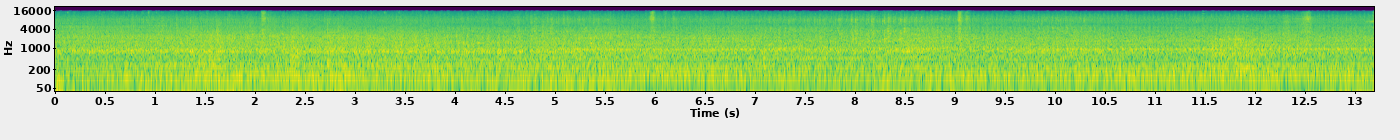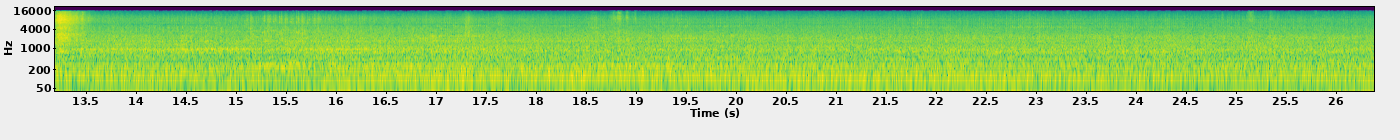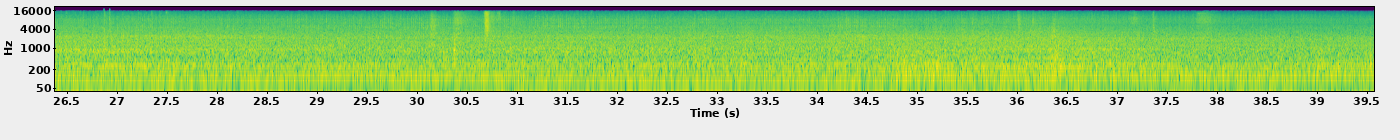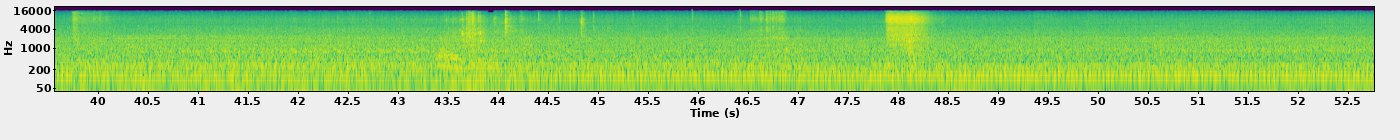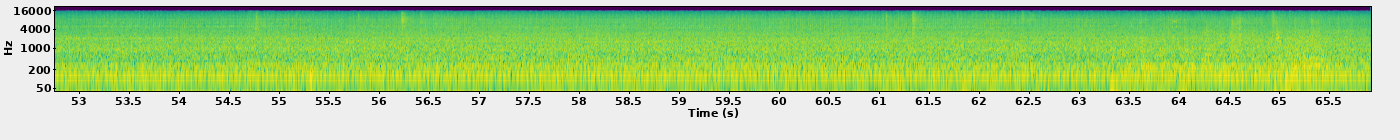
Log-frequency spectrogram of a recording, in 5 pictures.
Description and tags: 20130703 water supply repair2
Water supply repair construction. Workers done their work and start tidy up. Sound of truck and tractor.
Recorded 03-07-2013.
XY-stereo, Tascam DR-40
